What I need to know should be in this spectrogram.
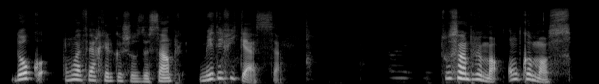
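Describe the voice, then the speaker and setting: Long, frequent pauses break up a woman's speech, which has vocal fry and very wide pitch swings, in a very clean recording with a silent background. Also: fairly high pitch for a woman, moderate pace. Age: 30s. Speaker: beauty vlogger. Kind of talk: tutorial. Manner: casual, chatty.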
